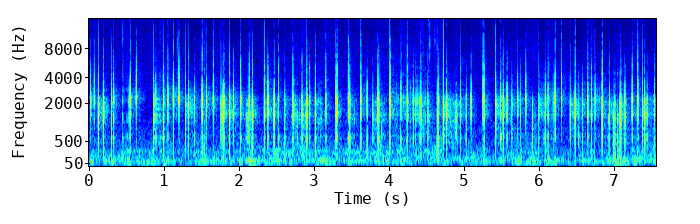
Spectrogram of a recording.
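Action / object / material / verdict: tap / smartphone in a hard plastic case / plastic / none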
